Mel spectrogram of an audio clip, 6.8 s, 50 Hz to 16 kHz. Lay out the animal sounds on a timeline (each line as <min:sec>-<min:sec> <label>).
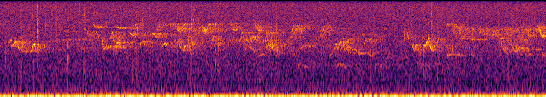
0:00.0-0:06.8 Red-eyed Vireo (Vireo olivaceus)
0:00.3-0:01.2 Eastern Wood-Pewee (Contopus virens)
0:01.0-0:04.3 Indigo Bunting (Passerina cyanea)
0:03.0-0:06.8 Rose-breasted Grosbeak (Pheucticus ludovicianus)
0:05.5-0:06.6 Black-capped Chickadee (Poecile atricapillus)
